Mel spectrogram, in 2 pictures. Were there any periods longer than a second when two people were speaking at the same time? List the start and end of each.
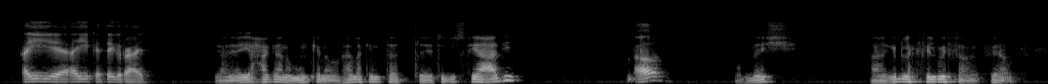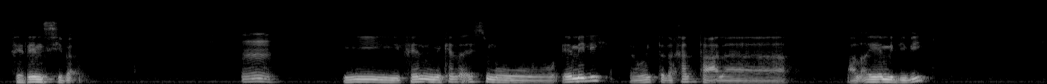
none

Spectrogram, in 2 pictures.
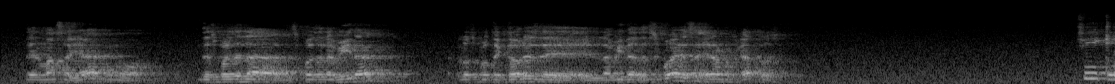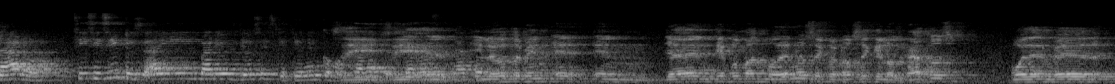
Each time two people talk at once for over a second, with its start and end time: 14.5-16.1

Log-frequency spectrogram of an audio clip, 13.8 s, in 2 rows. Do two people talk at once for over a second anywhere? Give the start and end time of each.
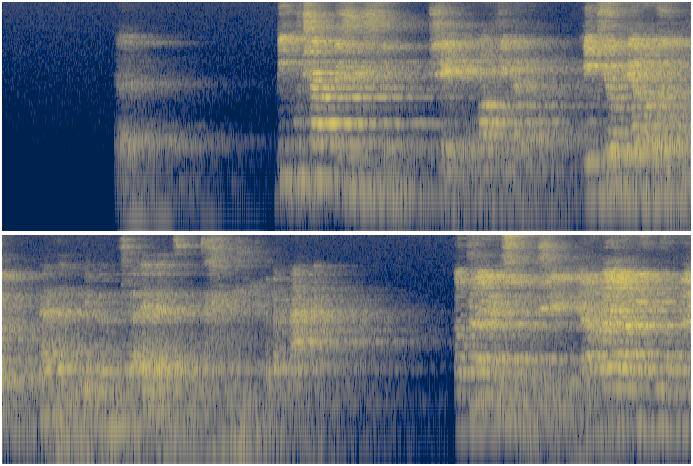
none

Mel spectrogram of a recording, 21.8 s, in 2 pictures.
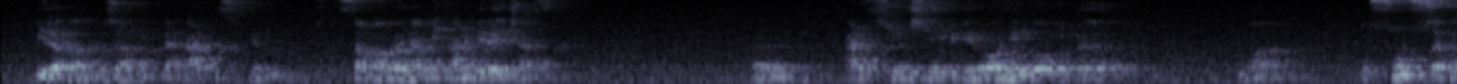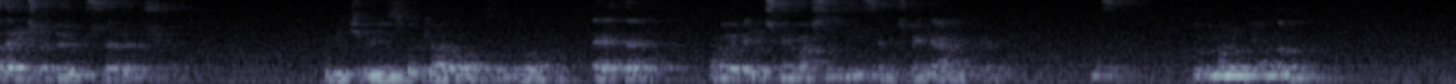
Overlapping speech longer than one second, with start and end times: none

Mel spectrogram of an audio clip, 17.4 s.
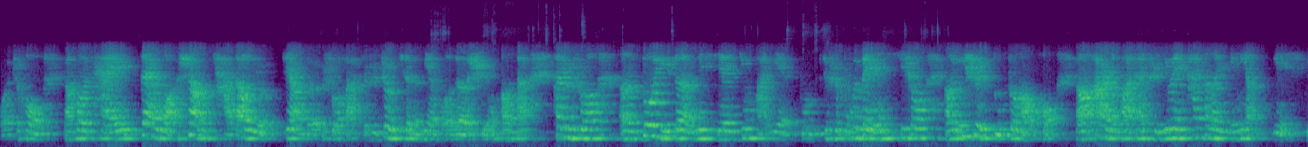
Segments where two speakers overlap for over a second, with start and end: none

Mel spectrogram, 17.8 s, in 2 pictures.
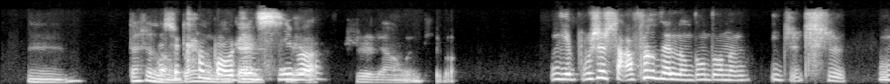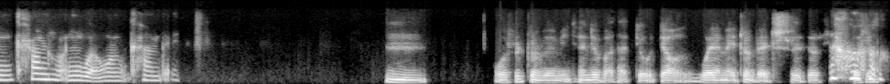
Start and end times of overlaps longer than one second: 1.6-3.2

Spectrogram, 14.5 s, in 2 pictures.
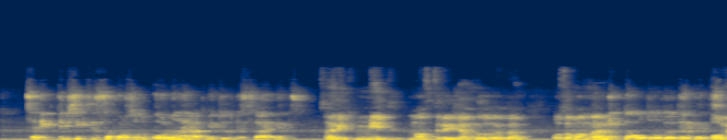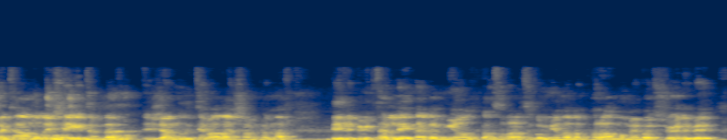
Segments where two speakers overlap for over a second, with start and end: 7.1-8.5

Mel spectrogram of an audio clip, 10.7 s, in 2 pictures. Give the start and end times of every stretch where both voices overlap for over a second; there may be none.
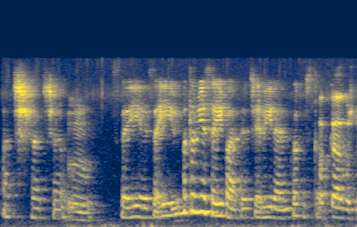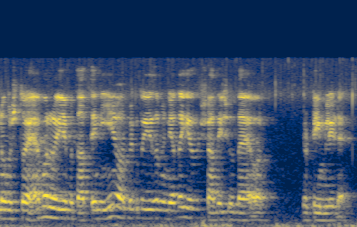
none

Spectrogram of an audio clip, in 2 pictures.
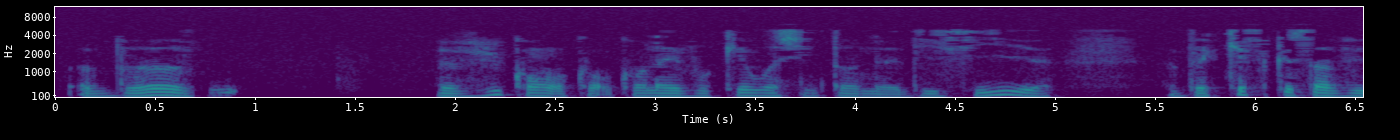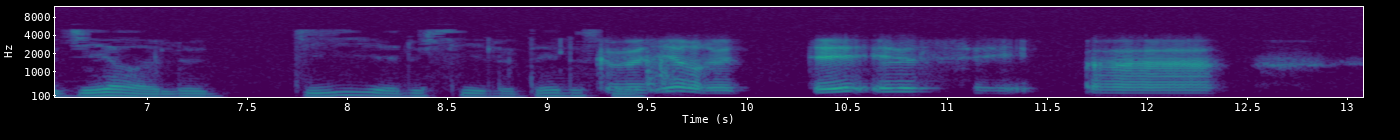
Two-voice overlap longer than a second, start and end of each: none

